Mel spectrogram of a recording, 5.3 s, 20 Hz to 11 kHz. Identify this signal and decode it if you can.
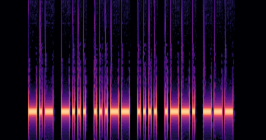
Morse code, heard as a keyed tone, about 22 wpm, 700 Hz. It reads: KB3HPO
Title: USA Call Signs - 6 Characters - Repeated 3x - 22wpm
